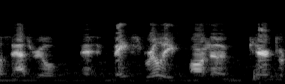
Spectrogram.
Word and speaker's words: Azrael: Is that how you pronounce it? It's Azrael.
